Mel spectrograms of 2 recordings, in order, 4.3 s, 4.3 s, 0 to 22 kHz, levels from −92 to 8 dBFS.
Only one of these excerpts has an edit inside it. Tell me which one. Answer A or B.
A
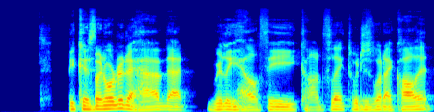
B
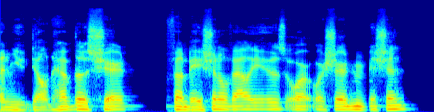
A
